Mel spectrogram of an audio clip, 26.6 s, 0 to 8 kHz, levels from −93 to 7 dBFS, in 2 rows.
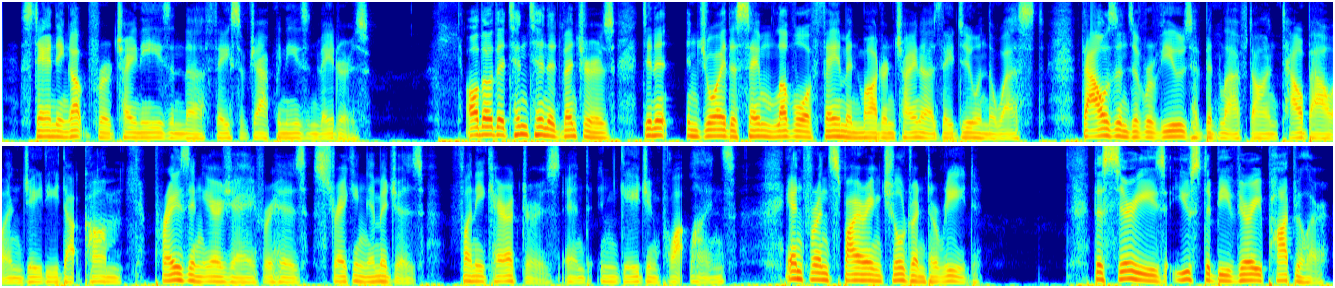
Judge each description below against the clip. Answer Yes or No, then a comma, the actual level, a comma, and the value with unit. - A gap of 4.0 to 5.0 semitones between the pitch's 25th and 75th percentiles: Yes, average, 4.6 semitones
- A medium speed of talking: Yes, average, 145 wpm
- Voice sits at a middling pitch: No, low, 105 Hz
